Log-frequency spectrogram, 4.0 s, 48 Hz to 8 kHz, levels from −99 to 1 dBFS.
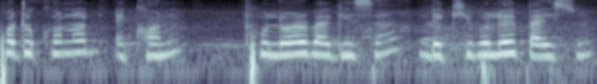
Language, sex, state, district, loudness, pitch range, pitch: Assamese, female, Assam, Sonitpur, -20 LUFS, 275-310 Hz, 290 Hz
